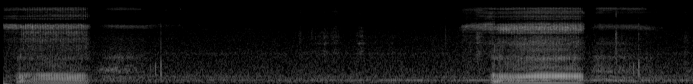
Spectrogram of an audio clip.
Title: Snoring Pig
